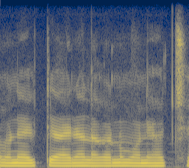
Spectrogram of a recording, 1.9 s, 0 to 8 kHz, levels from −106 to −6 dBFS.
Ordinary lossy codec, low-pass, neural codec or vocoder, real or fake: none; none; none; real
